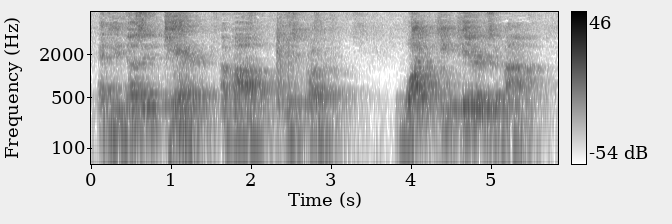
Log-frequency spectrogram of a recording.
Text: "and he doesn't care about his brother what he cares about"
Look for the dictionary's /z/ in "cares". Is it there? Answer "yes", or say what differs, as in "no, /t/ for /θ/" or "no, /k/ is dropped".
yes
